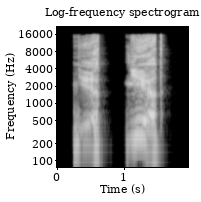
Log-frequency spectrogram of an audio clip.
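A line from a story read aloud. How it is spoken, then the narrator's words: Hoarse shout. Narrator (Russian): крикнула хрипло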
